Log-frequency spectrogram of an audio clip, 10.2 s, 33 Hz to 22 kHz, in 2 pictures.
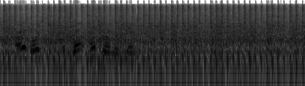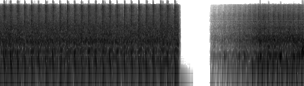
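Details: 1969 Gravely C8 tractor, repaired for no high range, throttle cable adjusted for high idle, started next morning: fires straight up, settles to an even single-cylinder beat about three and a half pulses a second. Healthy cold start.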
